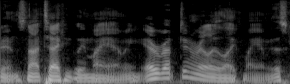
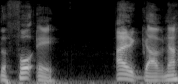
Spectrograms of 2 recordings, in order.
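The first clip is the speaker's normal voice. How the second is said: loud put-on British accent; 3 semitones higher, 6 dB louder than usual. Joking during podcast banter, the speaker does a British impression. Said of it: "That was my British impression".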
